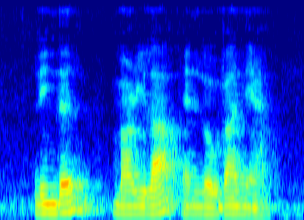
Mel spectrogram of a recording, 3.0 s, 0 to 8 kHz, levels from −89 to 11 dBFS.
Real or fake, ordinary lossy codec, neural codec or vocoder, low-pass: fake; AAC, 32 kbps; codec, 16 kHz, 4 kbps, FunCodec, trained on Chinese and English, 50 frames a second; 7.2 kHz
